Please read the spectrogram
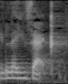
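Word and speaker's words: LASEK: First of all is the LASIK, which is spelt with an IK, and the other one sounds exactly the same, but it's spelt with the EK, LASIK.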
